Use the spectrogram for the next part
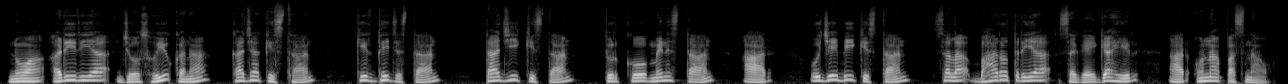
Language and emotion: Santali, neutral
